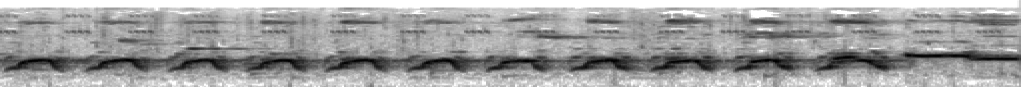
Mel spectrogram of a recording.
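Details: White-rumped shama song, played as calming therapy for stressed birds: a steady run of arched, whistled notes repeated about three times per second, ending on a brief higher whistle.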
